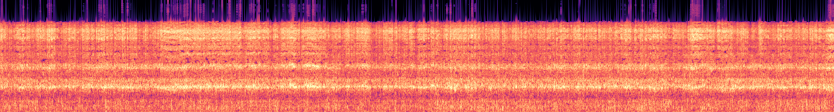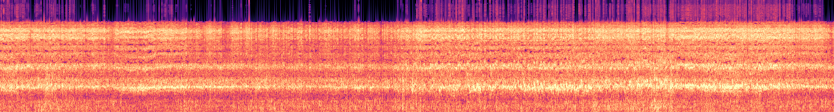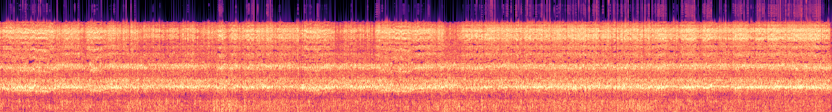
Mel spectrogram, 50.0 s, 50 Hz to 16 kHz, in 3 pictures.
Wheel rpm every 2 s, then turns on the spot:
230, 230, 230, 230, 230, 230, 230, 230, 230, 230, 230, 230, 210, 190, 220, 220, 230, 220, 230, 230, 220, 230, 230, 230, 230.
none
